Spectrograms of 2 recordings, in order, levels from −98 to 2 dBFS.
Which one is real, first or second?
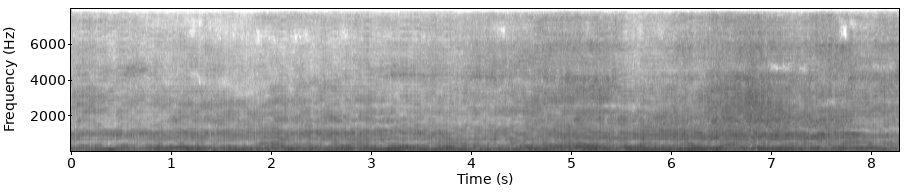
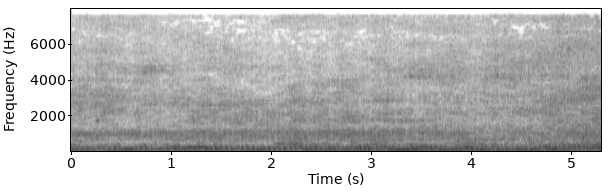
second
